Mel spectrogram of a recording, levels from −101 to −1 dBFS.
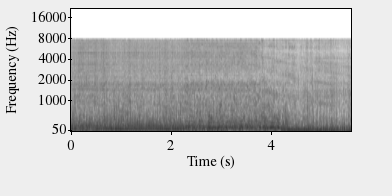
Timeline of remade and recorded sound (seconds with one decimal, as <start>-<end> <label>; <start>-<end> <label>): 0.0-2.3 recorded; 2.3-4.2 remade; 4.2-5.6 recorded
